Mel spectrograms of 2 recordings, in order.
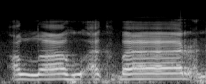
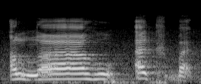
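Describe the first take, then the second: First: The vowel in the final syllable is drawn out. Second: The vowel in the final syllable is kept short. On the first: The speaker calls it wrong. "Tidak boleh memanjangkan pada lafaz bar tu" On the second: The speaker calls it right. "Barnya tu pendek je"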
